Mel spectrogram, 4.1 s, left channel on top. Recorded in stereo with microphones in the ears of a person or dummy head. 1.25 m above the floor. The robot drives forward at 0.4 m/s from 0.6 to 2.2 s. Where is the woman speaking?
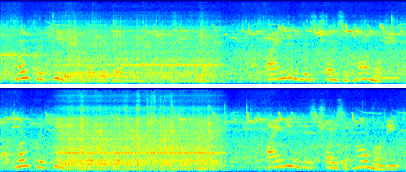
5° right (ahead or behind), 1.5 m; by 4.0 s 15° right (ahead or behind), 0.8 m.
